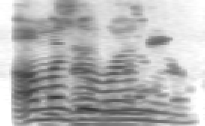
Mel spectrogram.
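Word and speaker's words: amigurumi: You know those, I forget the name or how to pronounce it, but those little crocheted items you can make that Amagurumi.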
